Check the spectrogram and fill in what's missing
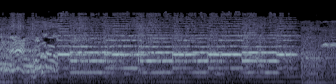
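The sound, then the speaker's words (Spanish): An ambulance siren wails steadily and loudly on Las Ramblas in Barcelona on a hot August afternoon after a white van ran down pedestrians, its tones sustained, with a burst of shouting voices at the very start and the siren cutting off just before the end. “Ahí los gritos y también, a su paso, muchas vidas sesgadas y el sonido de las ambulancias.”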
